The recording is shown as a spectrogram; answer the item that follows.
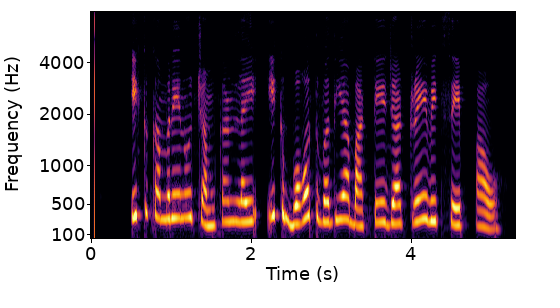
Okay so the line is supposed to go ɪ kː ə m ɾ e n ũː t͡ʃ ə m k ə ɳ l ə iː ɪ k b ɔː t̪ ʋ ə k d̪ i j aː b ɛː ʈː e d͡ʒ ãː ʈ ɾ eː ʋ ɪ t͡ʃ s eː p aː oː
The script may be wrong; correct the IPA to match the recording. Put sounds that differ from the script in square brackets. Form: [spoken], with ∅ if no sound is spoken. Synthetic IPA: ɪ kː ə m ɾ e n ũː t͡ʃ ə m k ə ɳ l ə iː ɪ k b ɔː t̪ ʋ ə [∅] d̪ i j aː b [aː] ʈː e d͡ʒ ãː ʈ ɾ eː ʋ ɪ t͡ʃ s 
